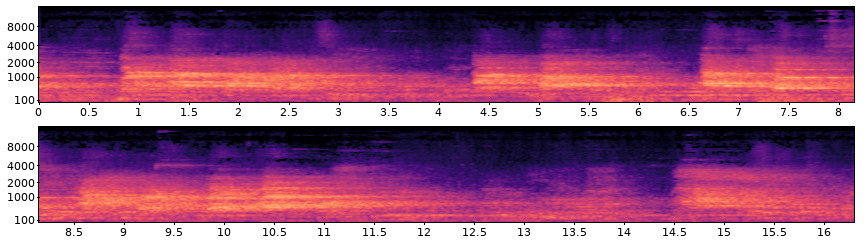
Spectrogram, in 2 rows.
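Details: Loki, an Alaskan Malamute, having fun at Dog Diplomacy on 27 January 2017, gives a run of drawn-out, mid-pitched, harmonic vocal bursts, roughly six in sixteen seconds, each starting abruptly and holding for a second or more before fading.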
